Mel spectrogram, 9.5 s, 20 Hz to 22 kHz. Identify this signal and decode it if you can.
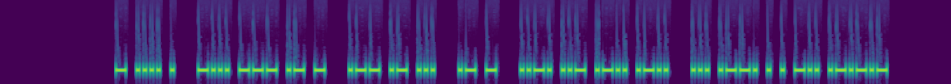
Morse code, heard as a keyed tone, about 34 wpm, 700 Hz. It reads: THE BOAT WAS AT FULL SPEED.
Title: Sentences from Top 1000 Words - Review Part 5 - 35wpm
